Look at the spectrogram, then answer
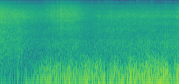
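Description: Sea waves rolling onto a beach on Sal, Cape Verde, a steady rushing surf swelling gradually louder, mixed with wind buffeting the microphone, no voices.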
